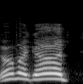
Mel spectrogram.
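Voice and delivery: high, loud frantic mother's cry; high, loud and desperate, begging for her kid back; retold screaming. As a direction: shriek it like a panicked mother. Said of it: "this woman's coming screaming".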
